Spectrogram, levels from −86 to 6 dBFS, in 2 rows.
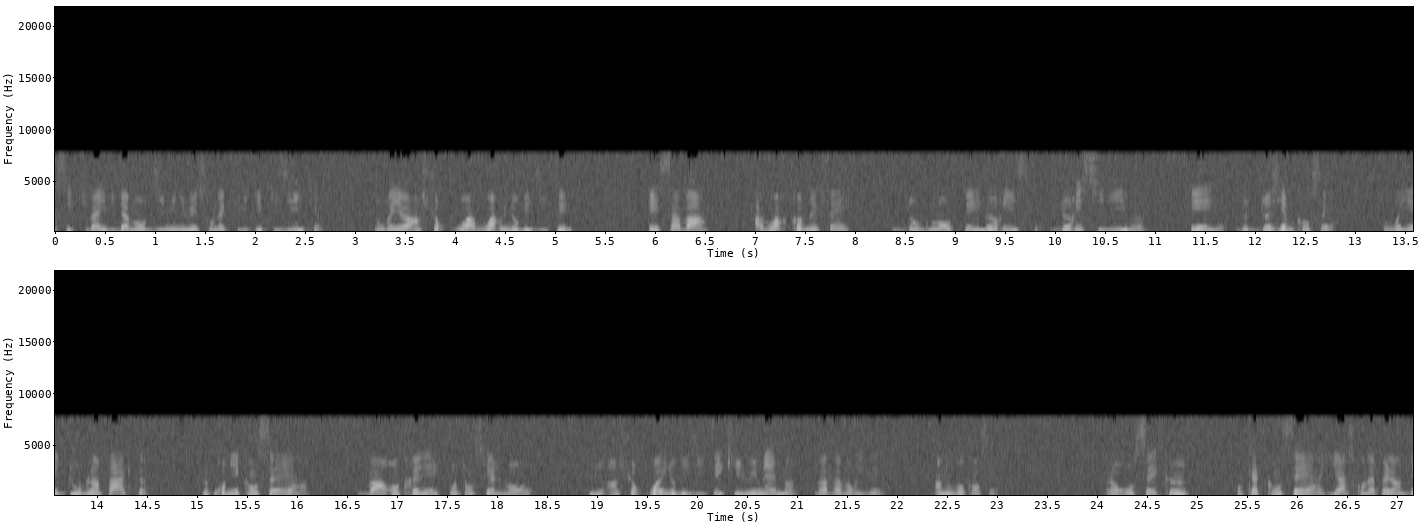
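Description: Low bit depth with dither runs through the whole speech clip. The sound points to roughly 5 bits, with dither turning the rounding error into a steady, even white hiss about 10 dB below the speech. Because of the dither, it does not distort.

Concealed Bluetooth headset packet loss occurs at 1.33 s, at 2.37–2.43 s after "son activité", at 5.82–5.86 s after "surpoids voire une obésité", at 10.74 s, at 13.53 s, at 14.83–14.87 s after "double impact", and at 19.16–19.18 s. Lost headset packets were filled by repeating recent waveform. The single lost packet at 1.33 s is nearly hidden, while the 30–37.5 ms losses give a short buzzy hold and a slight warble as real audio resumes through the mSBC link.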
